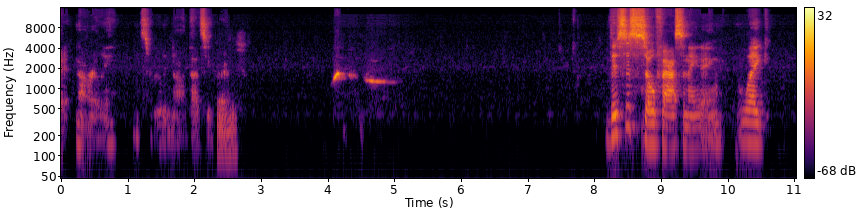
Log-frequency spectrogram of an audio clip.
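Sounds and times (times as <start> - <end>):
person whistling two notes: 4.1 - 5.0.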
